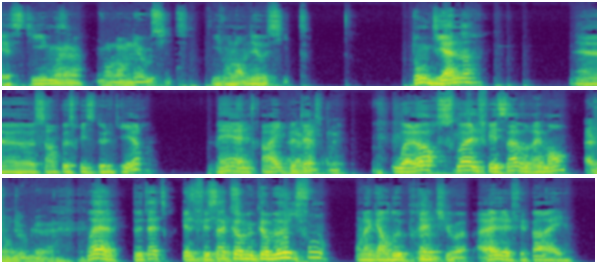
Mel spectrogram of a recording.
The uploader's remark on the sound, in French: Dans cet épisode complétement gâché par un problème d'enregistrement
